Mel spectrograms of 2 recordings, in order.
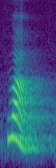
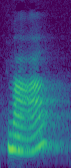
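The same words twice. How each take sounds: First: The syllable carries the fourth tone. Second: The syllable carries the third tone. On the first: "and fourth"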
